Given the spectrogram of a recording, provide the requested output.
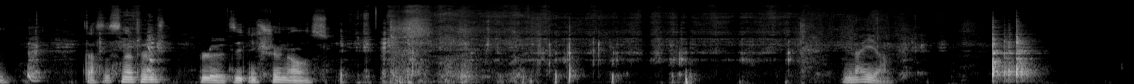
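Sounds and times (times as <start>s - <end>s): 
speech: 0.8s - 4.1s, 8.4s - 9.0s
dishes, cutting board and glasses clattering as they are handled: 9.9s - 10.5s.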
